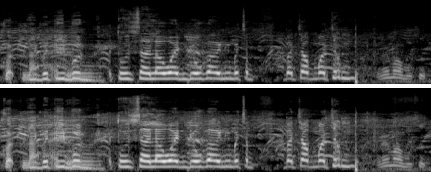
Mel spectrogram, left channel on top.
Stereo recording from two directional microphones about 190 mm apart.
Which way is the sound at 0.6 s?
45° left (ahead or behind).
